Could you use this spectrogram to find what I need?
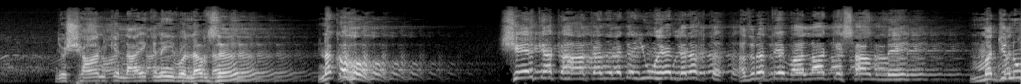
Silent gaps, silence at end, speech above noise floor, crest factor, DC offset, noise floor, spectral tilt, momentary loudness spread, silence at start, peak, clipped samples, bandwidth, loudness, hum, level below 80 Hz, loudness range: none; 0 s; 37 dB; 16 dB; under 0.1%; -51 dBFS; -1.5 dB/octave; 15 LU; 0 s; 0 dBFS; under 0.1%; 16 kHz; -14 LUFS; none; -56 dBFS; 2 LU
